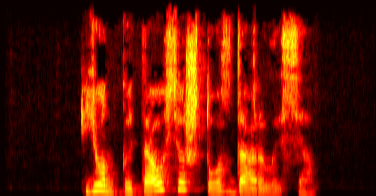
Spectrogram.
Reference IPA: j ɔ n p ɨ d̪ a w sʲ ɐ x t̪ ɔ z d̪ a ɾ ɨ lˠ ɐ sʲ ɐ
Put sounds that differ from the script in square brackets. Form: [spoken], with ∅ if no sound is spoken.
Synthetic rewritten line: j ɔ n p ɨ [t̪] a w sʲ ɐ [ʂ] t̪ ɔ z d̪ a ɾ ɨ lˠ ɐ sʲ ɐ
